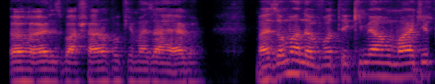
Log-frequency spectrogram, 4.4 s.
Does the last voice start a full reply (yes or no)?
no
